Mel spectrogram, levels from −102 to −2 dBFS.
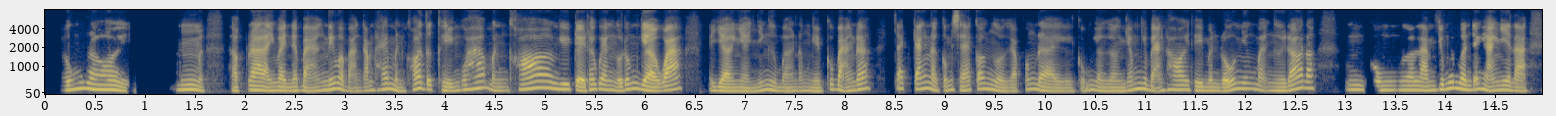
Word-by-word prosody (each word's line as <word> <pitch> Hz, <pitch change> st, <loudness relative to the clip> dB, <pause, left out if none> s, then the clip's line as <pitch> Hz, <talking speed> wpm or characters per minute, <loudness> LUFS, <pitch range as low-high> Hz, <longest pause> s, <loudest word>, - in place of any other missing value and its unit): Đúng 165 Hz, +7 st, +1 dB
rồi. 170 Hz, -7 st, +4 dB, 0.5 s
Ừm, 170 Hz, -1 st, +3 dB, 0.3 s
thật 130 Hz, -1 st, -4 dB
ra 155 Hz, -2 st, +5 dB
là 140 Hz, -, +4 dB
như 135 Hz, -, -1 dB
vầy 135 Hz, -2 st, +3 dB
nè 135 Hz, +2 st, -1 dB
bạn, 130 Hz, +2 st, -1 dB
nếu 180 Hz, +4 st, +2 dB
mà 195 Hz, -, +2 dB
bạn 120 Hz, -3 st, -6 dB
cảm 135 Hz, +3 st, -4 dB
thấy 180 Hz, +5 st, -1 dB
mình 170 Hz, -11 st, -1 dB
khó 195 Hz, +11 st, +1 dB
thực 170 Hz, -5 st, -4 dB
hiện 140 Hz, 0 st, -2 dB
quá, 200 Hz, +6 st, +2 dB
mình 130 Hz, -, -5 dB
khó 205 Hz, -, +3 dB
duy 180 Hz, -1 st, +2 dB
trì 150 Hz, -, +5 dB
thói 180 Hz, -, +1 dB
quen 175 Hz, -4 st, 0 dB
ngủ 130 Hz, -, 0 dB
đúng 185 Hz, +3 st, 0 dB
giờ 140 Hz, -5 st, +8 dB
quá, 160 Hz, +8 st, +5 dB, 0.3 s
bây 135 Hz, -, -5 dB
giờ 125 Hz, -3 st, +4 dB
nhờ 120 Hz, -1 st, -2 dB
những 125 Hz, +7 st, -4 dB
người 160 Hz, -3 st, 0 dB
bạn 120 Hz, -1 st, -5 dB
đồng 125 Hz, +1 st, -6 dB
nghiệp 120 Hz, -1 st, -3 dB
của 180 Hz, -, -5 dB
bạn 150 Hz, -4 st, 0 dB
đó, 190 Hz, +4 st, +1 dB, 0.2 s
chắc 200 Hz, -, -6 dB
chắn 190 Hz, +3 st, +1 dB
là 200 Hz, -, 0 dB
cũng 145 Hz, +3 st, -5 dB
sẽ 150 Hz, -2 st, -1 dB
có 190 Hz, +4 st, -2 dB
người 150 Hz, -11 st, -1 dB
gặp 115 Hz, 0 st, -6 dB
vấn 185 Hz, +1 st, -4 dB
đề 115 Hz, -6 st, -1 dB
cũng 160 Hz, +6 st, -7 dB
gần 130 Hz, -4 st, -2 dB
gần 120 Hz, 0 st, -3 dB
giống 160 Hz, +6 st, -1 dB
như 195 Hz, -1 st, +1 dB
bạn 140 Hz, -, -2 dB
thôi, 165 Hz, +1 st, -1 dB
thì 135 Hz, -1 st, +1 dB
mình 130 Hz, -1 st, -2 dB
rủ 125 Hz, +5 st, +3 dB
những 200 Hz, 0 st, -2 dB
bạn 145 Hz, -3 st, -5 dB
người 130 Hz, -1 st, -1 dB
đó 175 Hz, +8 st, +3 dB
đó, 220 Hz, -1 st, -1 dB, 0.3 s
ừm, 165 Hz, 0 st, -3 dB
cùng, 155 Hz, 0 st, -3 dB
à, -, -, +1 dB
làm 150 Hz, 0 st, +1 dB
chung 175 Hz, +3 st, 0 dB
với 215 Hz, -, +3 dB
mình. 180 Hz, -4 st, +4 dB
Chẳng 185 Hz, +1 st, +1 dB
hạn 150 Hz, -4 st, +3 dB
như 160 Hz, 0 st, +2 dB
là 125 Hz, -4 st, 0 dB
155 Hz, 310 wpm, -24 LUFS, 130-180 Hz, 0.5 s, giờ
